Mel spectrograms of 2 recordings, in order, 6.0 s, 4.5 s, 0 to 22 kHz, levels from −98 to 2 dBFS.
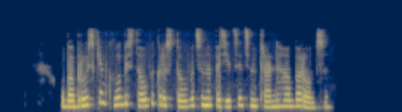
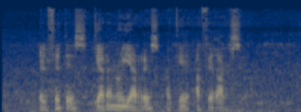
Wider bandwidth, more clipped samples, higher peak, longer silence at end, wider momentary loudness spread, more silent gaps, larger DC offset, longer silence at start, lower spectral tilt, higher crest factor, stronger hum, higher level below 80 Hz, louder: second, 7.8 kHz vs 16.5 kHz; neither; first, -2 dBFS vs -20 dBFS; first, 1.1 s vs 0 s; second, 8 LU vs 23 LU; neither; neither; first, 0.9 s vs 0.05 s; about the same, -5.5 dB/octave vs -4.5 dB/octave; about the same, 16 dB vs 20 dB; neither; about the same, -62 dBFS vs -62 dBFS; first, -18 LUFS vs -38 LUFS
